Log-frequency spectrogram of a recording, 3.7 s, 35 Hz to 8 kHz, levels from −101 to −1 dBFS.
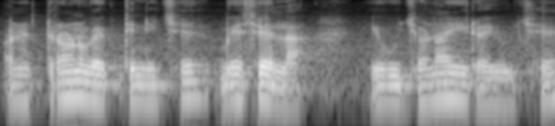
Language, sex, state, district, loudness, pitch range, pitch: Gujarati, male, Gujarat, Navsari, -20 LUFS, 100-115 Hz, 105 Hz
